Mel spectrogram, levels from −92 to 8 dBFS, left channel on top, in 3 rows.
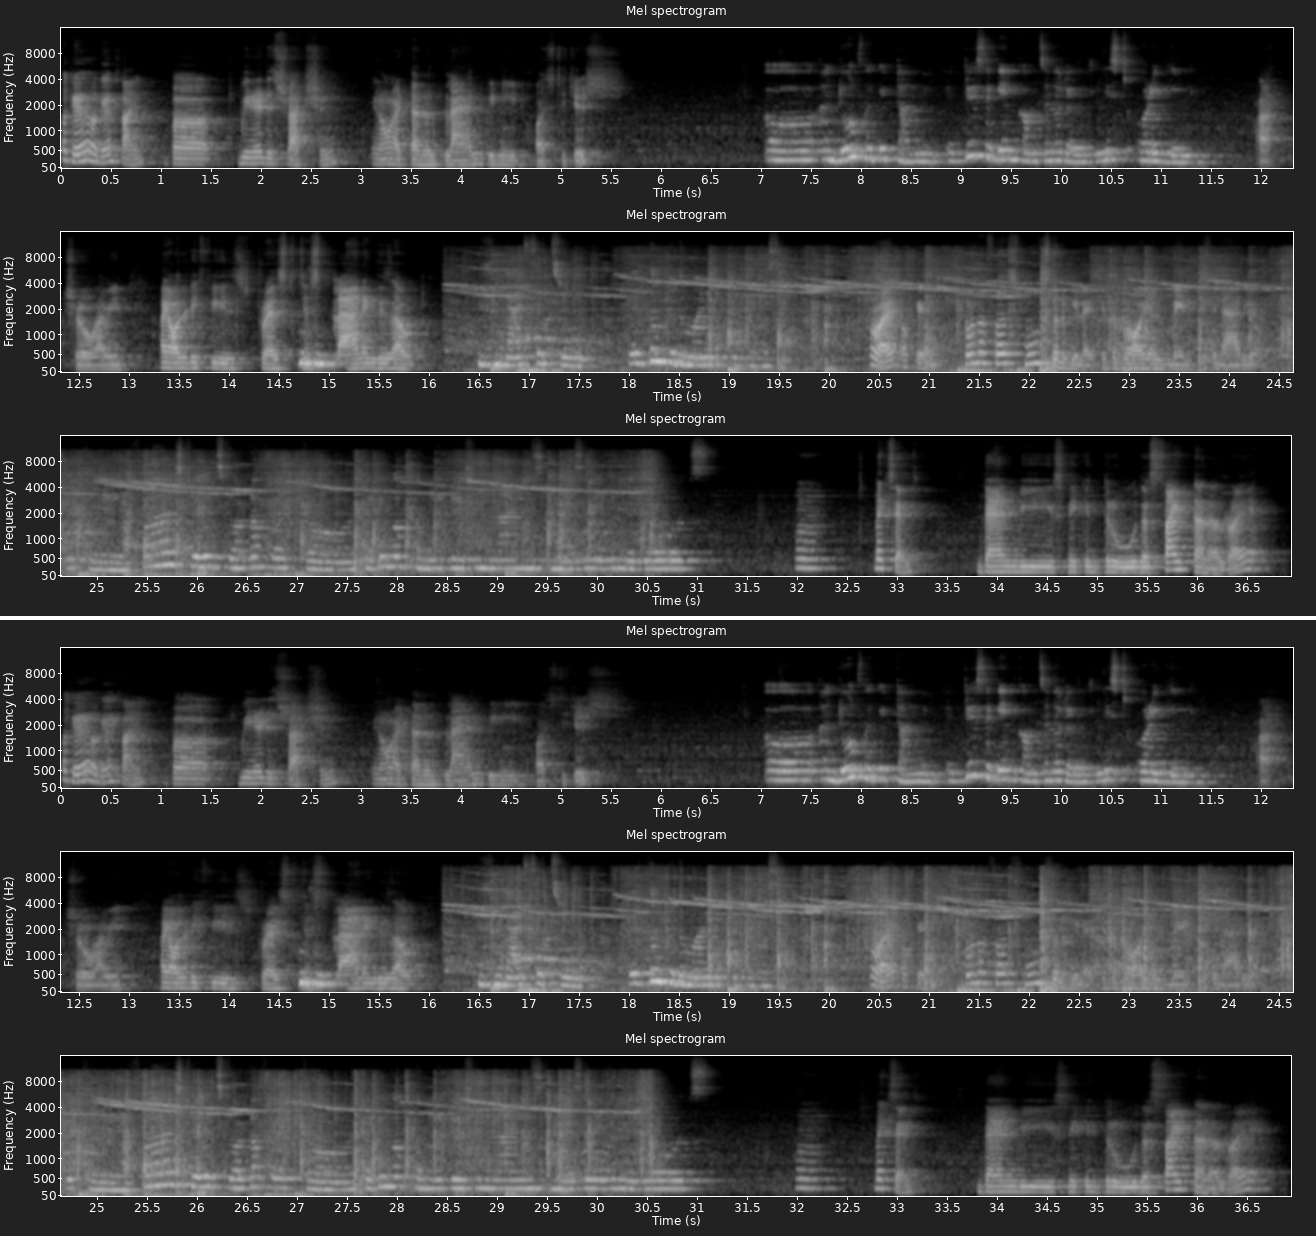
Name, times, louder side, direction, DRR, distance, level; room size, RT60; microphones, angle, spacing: voice 1, 0.0-5.6 11.9-16.0 20.4-24.4 32.0-32.4 32.8-33.3 33.8-36.7, left 4 dB, 70° left, 0.6 m, -30 dB
voice 2, 7.0-11.4 14.7-15.0 16.5-17.6 18.0-19.6 24.6-30.9, equal, 15° right, 1.6 m, -26 dB
sound 1, 16.1-30.6, right 3 dB, 55° right, 2.5 m, -33 dB
11.0 x 6.5 x 9.2 m
head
